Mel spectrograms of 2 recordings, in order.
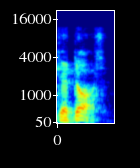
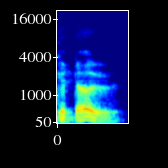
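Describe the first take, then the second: First: The final t is sounded. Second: The final t is silent. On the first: The speaker calls it right. "because it's actually" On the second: The speaker calls it wrong. "I always correct people who say Gal Gadot"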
